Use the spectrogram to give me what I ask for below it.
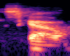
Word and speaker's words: Schow: Also, you can go to my author page at Schow, SCHOW. Looks kind of funny, but it rhymes with cow.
